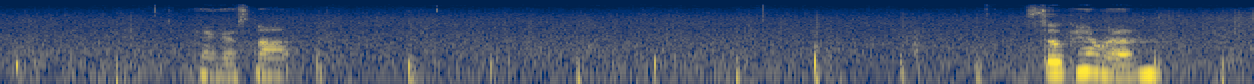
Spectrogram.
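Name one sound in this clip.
Footsteps swish and thud through tall grass at a steady walking pace.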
